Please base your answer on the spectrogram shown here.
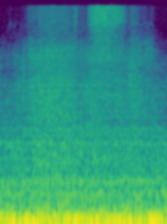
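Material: Nothing is struck.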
